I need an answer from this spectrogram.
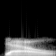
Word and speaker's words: Tao: T-A-O Academy, Tao, or Tao, but it's also Tao Academy, yes.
